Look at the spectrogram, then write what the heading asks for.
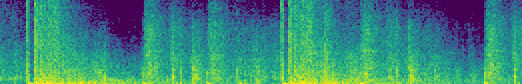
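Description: Gunshots from a rifle and a derringer in a Western gunfight: a few loud, sharp cracks that burst out one after another, each with a short decaying tail.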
